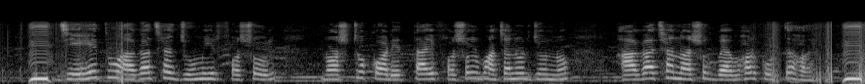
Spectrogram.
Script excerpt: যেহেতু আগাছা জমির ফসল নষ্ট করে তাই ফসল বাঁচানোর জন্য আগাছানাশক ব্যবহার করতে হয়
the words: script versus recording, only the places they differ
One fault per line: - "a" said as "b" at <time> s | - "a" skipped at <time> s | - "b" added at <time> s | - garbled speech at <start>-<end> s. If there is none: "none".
none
